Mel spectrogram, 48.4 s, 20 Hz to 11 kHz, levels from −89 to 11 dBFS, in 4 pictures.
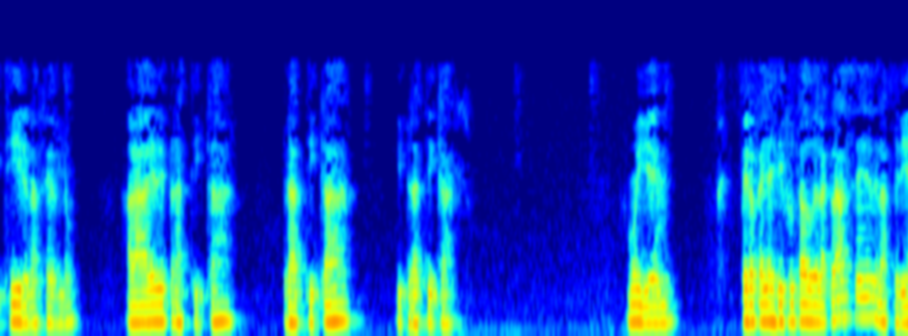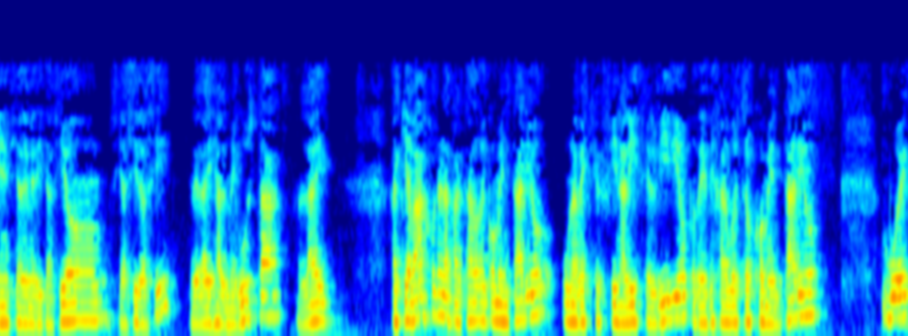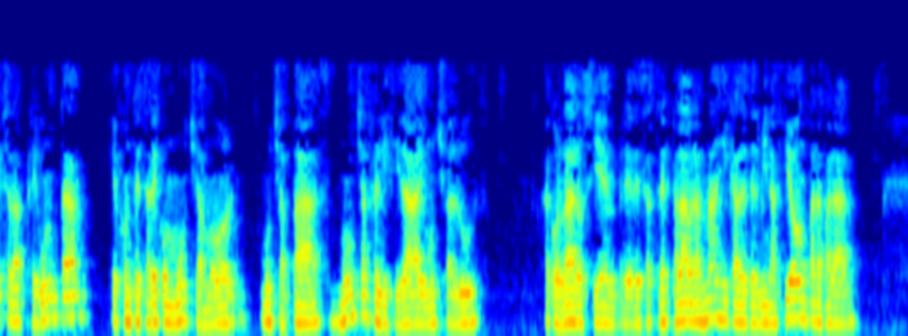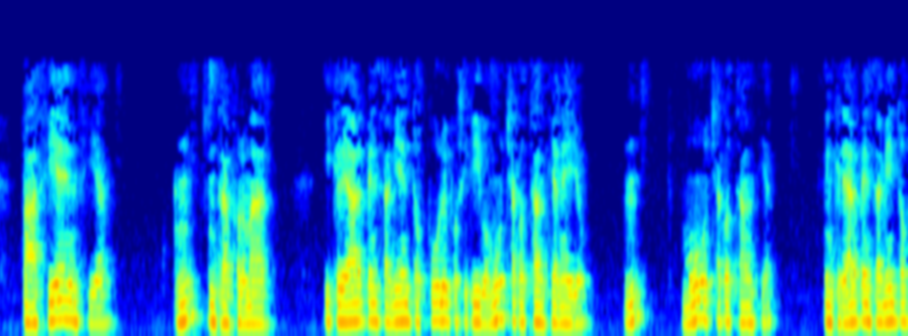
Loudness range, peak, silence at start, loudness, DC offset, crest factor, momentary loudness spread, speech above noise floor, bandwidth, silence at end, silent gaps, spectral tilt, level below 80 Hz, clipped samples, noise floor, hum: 5 LU; -6 dBFS; 0.15 s; -24 LUFS; under 0.1%; 18 dB; 10 LU; 49 dB; 6.2 kHz; 0 s; none; -9.5 dB/octave; -58 dBFS; under 0.1%; -71 dBFS; none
